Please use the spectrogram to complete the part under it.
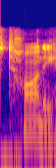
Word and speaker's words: Taney: Hey, before we leave Chief Justice Taney, when you read his name, it looks like Taney, T-A-N-E-Y. And in fact, I must admit that mentally I pronounced it Taney for many years, and yet consistently everyone will tell you, no, it's Tawny.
